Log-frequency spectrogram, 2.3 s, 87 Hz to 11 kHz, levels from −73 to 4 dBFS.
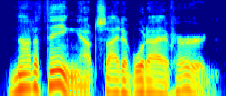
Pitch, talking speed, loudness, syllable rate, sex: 105 Hz, 240 wpm, -18 LUFS, 5.3 syllables/s, male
